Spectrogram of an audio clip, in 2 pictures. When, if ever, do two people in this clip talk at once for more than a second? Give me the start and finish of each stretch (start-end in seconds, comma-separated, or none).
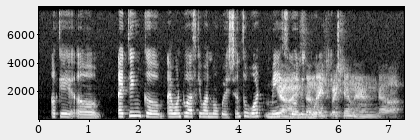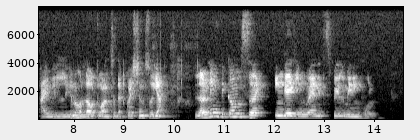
4.6-6.1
